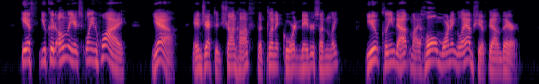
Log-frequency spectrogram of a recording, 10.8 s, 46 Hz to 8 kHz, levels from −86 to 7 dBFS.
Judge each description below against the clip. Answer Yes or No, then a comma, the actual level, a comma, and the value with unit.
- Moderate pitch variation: No, wide, 6.6 semitones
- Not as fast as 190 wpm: Yes, slow, 135 wpm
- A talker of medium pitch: Yes, medium, 150 Hz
